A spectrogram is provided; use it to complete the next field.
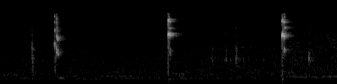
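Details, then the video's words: Three bright, sharp calls from caged Rosy-faced lovebirds, about one second apart, with faint ticks between. The five birds are kept indoors in a cage by a window. "Lovebird Chirping Sounds"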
